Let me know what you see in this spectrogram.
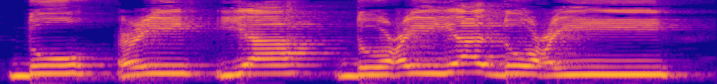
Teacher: یا مدہ, تو اس لیے اس کو 2 کاؤنٹس میں نے لمبا کیا ہے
